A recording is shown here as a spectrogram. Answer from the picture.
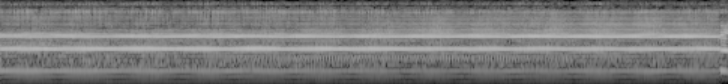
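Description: A football commentator's long drawn-out goal shout, one loud note held at a steady pitch.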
